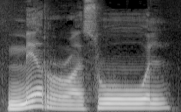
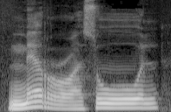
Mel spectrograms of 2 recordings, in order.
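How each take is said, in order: Both takes have the same delivery.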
